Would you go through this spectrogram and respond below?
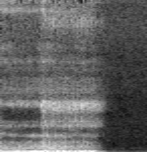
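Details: An elderly female Labrador gives one deep, rattling snore about a second long, loud and low-pitched, then breaks off into near silence.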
